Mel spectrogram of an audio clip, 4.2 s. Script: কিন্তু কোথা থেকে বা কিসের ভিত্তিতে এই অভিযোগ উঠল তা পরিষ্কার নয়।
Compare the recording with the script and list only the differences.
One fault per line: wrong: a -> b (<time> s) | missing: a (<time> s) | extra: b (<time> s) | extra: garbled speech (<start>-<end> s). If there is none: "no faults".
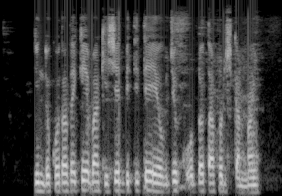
no faults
